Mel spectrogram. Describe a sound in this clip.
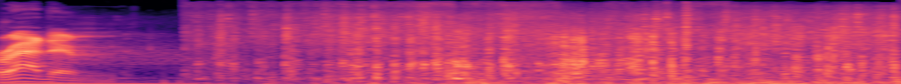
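Bicycle tyres rattle and crunch over a bumpy dirt trail.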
